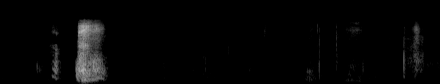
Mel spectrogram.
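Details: Infant sneezing: a single sharp, hissing sneeze, followed by faint soft breathing and a small coo.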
